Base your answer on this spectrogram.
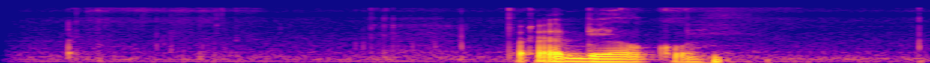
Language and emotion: Russian, neutral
